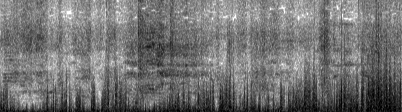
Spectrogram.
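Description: Wind buffeting the phone's microphone: a loud, steady rumble broken by irregular gusty thumps.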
